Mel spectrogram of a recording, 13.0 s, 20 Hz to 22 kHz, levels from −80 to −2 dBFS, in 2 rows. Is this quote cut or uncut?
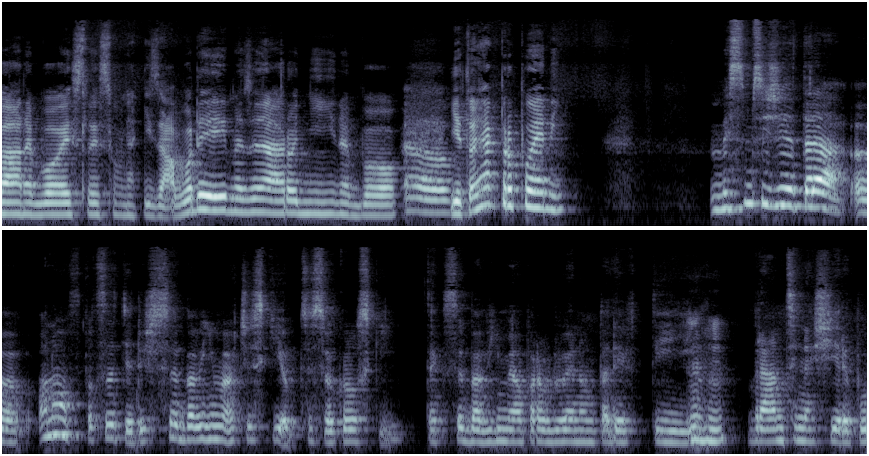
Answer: uncut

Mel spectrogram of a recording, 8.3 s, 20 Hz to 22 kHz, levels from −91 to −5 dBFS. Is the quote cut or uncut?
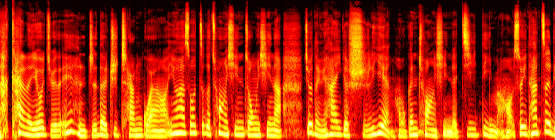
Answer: uncut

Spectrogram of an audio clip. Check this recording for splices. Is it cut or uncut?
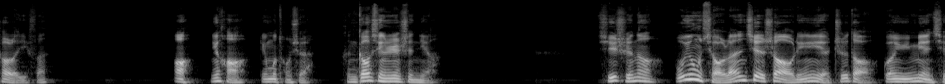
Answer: cut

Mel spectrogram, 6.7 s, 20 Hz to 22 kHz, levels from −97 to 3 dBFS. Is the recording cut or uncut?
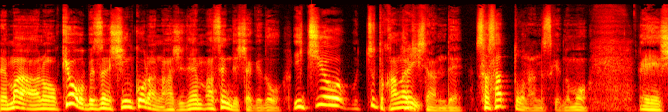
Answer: cut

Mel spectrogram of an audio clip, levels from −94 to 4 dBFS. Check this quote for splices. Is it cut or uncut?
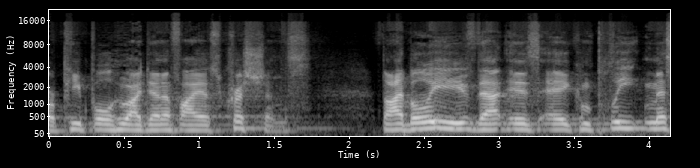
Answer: uncut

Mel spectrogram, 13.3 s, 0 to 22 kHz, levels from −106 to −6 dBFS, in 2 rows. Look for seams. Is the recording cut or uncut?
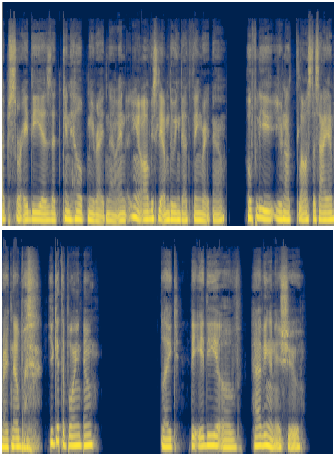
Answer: cut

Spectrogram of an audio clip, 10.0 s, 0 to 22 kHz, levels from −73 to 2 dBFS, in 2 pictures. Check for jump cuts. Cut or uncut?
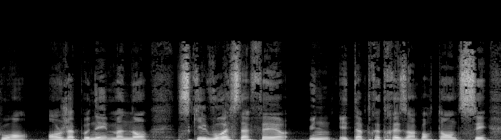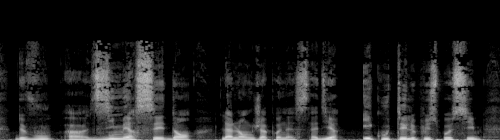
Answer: uncut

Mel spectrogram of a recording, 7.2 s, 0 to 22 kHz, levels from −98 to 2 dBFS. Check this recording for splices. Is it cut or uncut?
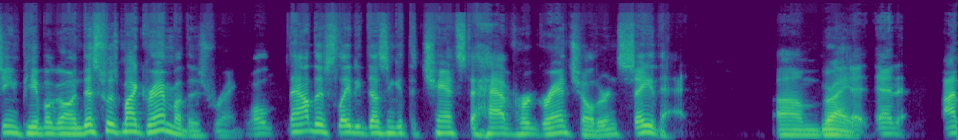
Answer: uncut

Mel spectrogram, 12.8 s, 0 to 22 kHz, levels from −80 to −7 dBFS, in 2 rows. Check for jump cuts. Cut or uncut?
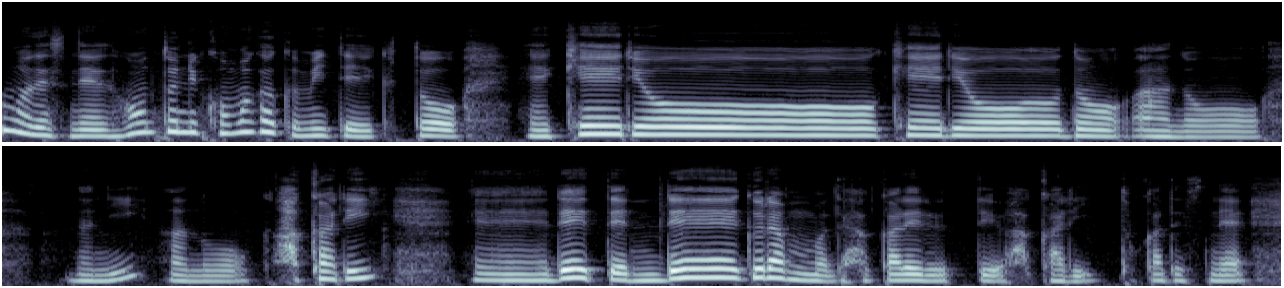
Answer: uncut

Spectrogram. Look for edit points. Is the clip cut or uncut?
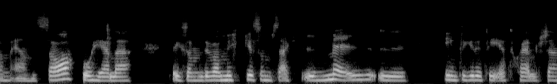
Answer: uncut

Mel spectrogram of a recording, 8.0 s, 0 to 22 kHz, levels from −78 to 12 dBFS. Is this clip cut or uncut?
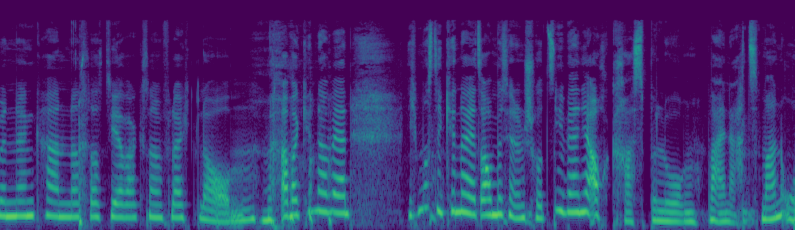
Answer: cut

